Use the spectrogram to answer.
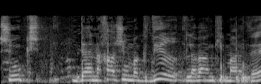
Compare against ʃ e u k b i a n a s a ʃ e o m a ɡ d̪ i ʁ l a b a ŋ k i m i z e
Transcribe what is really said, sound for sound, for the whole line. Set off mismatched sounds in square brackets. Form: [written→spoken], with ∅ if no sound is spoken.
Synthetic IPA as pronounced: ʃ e u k b [i→e] a n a [s→χ] a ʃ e [o→u] m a ɡ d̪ i ʁ l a b a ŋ k i m [i→a] z e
